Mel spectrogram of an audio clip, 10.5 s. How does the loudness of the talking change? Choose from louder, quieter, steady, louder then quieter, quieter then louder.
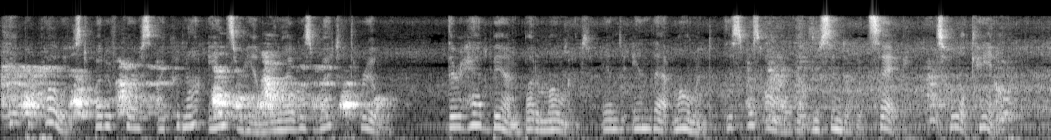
steady.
